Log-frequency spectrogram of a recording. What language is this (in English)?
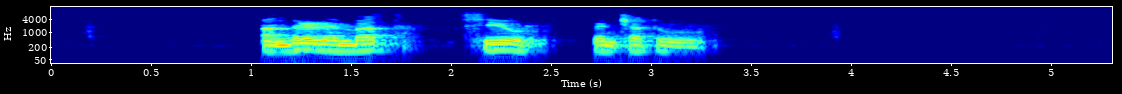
Basque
